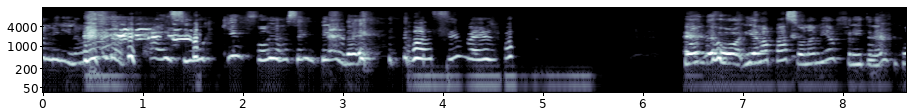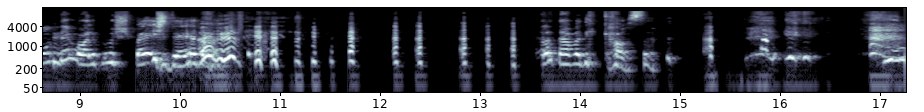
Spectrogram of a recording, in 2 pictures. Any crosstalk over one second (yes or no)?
no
